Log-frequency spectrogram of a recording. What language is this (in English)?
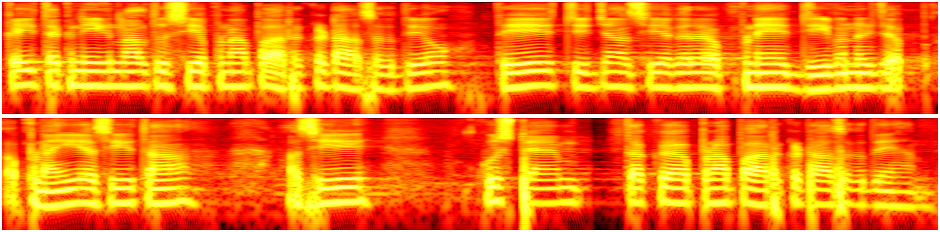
Punjabi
